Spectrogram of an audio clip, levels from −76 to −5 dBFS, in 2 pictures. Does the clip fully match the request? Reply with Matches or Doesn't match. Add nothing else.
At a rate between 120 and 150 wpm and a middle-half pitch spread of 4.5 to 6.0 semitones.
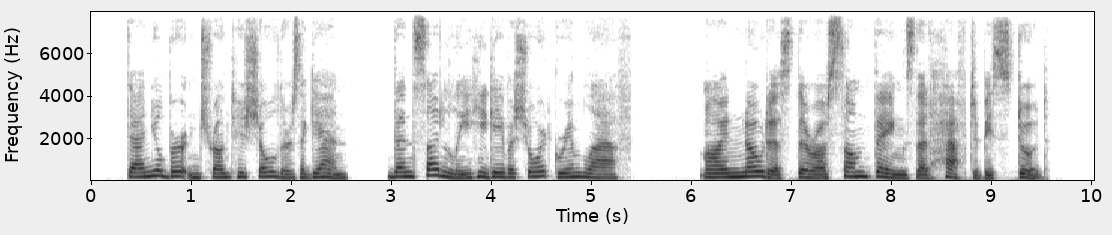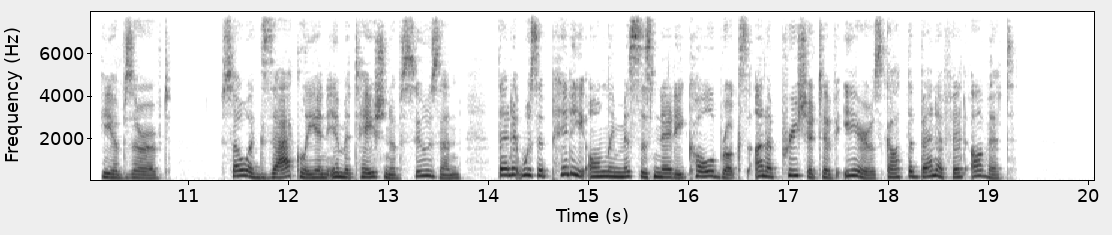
Matches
